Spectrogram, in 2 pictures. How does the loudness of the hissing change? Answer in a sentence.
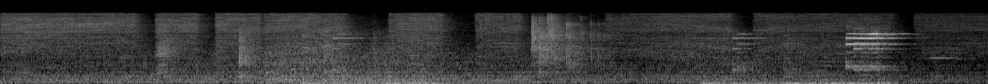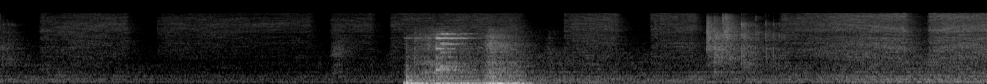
The volume of the hissing goes down, then up.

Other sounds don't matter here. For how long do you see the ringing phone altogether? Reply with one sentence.
The ringing phone can be heard for 4 seconds in total.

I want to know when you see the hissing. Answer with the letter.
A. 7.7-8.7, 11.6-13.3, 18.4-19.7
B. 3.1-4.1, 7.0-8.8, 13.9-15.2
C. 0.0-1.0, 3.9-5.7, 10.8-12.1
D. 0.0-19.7
D.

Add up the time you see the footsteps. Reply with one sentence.
You can't hear the footsteps here.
